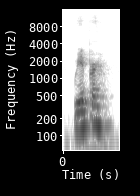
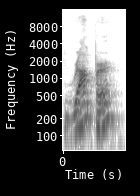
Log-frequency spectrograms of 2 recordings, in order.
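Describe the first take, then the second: First: The word sounds like 'raper'. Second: The word sounds like 'rapper'. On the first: The speaker calls it wrong. "I used to raper" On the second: The speaker calls it right. "I'm glad I said that right"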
